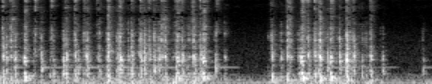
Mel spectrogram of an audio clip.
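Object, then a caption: Mechanical keyboard with metal frame and round plastic keycaps. Both hands type with their fingertips on a rose-gold retro Azio mechanical keyboard with a metal frame and round plastic keycaps. Rapid, crisp clacking keystrokes come in two quick bursts separated by a brief pause, each key sound short and dry with a bright edge.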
